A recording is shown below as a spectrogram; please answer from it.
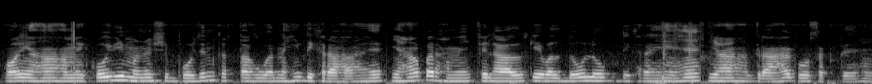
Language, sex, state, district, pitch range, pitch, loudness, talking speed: Hindi, male, Uttar Pradesh, Gorakhpur, 145-160 Hz, 150 Hz, -18 LUFS, 190 wpm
